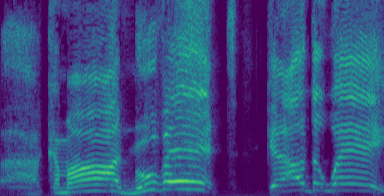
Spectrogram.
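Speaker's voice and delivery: high, loud, impatient shout. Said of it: "they're so slow and you're like".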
